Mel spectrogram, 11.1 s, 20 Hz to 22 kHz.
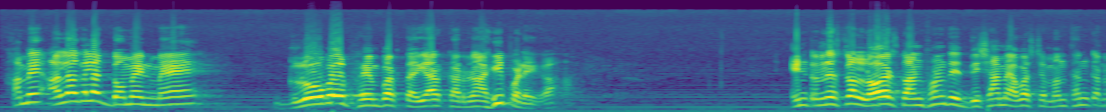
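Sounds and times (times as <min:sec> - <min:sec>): electrical mains hum: 0:00.0 - 0:11.0
man speaking: 0:00.1 - 0:02.2, 0:02.8 - 0:05.8, 0:07.9 - 0:11.0
faint click: 0:07.1 - 0:07.4.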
